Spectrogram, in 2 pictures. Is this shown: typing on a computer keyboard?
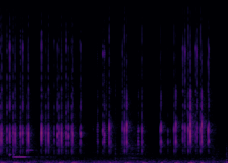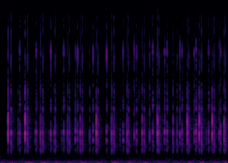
yes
